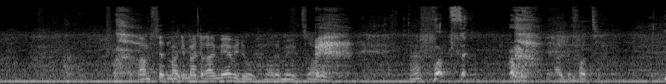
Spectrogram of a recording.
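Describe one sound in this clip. A man groans and grunts with strain close by.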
